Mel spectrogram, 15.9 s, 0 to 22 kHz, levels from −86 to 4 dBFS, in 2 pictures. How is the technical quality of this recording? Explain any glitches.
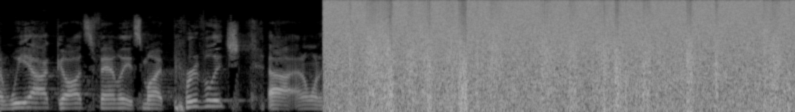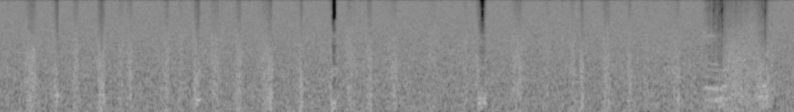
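Poor: from 3.23 s to the end at 15.89 s, the audio is corrupted by samples built from the wrong bytes. The decoder assembles each sample's bytes in the wrong order or alignment, so the rapidly changing low bits become the dominant part of every value. The result is loud, harsh broadband noise, close to white on the louder passages.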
